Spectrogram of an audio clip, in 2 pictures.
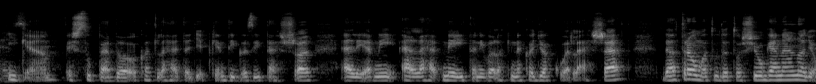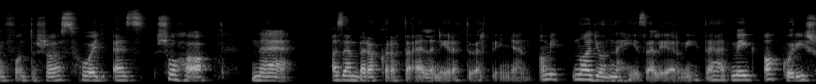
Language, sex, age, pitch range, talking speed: Hungarian, female, 30-49, 185-220 Hz, 140 wpm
